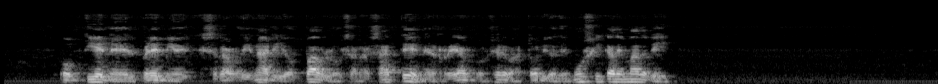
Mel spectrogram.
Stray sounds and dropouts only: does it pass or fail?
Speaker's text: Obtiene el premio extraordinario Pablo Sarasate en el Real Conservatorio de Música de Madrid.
pass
